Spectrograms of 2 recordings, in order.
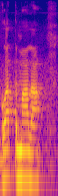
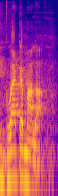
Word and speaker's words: Guatemala: they are pronounced okay we don't have to pronounce that way we could simply say nicaragua honduras you know um belize guatemala or you can say guatemala both are right so let's get on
